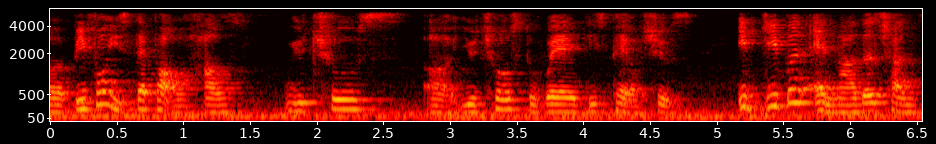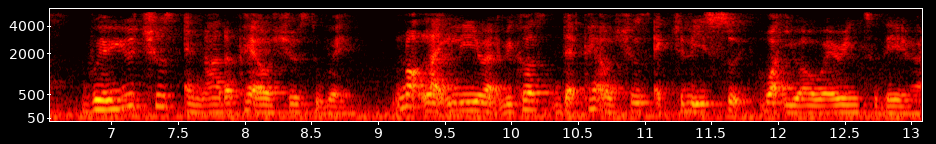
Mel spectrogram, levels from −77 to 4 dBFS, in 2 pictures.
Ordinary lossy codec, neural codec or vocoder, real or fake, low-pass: AAC, 32 kbps; none; real; 5.4 kHz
